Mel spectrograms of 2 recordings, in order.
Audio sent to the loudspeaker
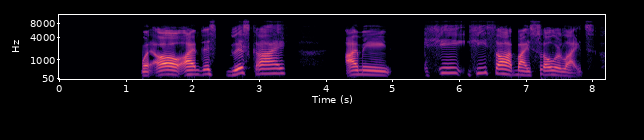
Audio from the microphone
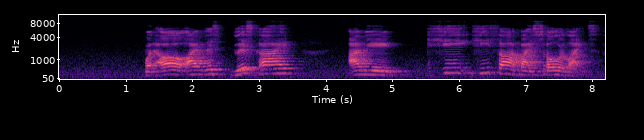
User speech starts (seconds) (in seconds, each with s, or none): none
